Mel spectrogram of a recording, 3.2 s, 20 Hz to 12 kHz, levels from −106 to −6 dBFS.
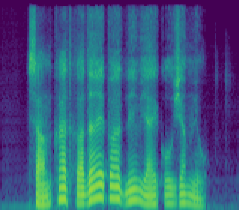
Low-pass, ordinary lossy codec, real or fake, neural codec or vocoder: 10.8 kHz; MP3, 96 kbps; fake; codec, 16 kHz in and 24 kHz out, 0.9 kbps, LongCat-Audio-Codec, four codebook decoder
